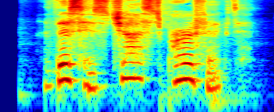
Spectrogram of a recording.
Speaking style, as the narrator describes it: she sighed

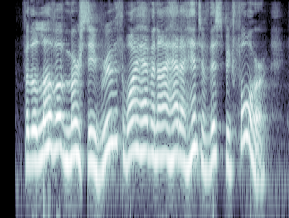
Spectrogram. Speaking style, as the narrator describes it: he cried

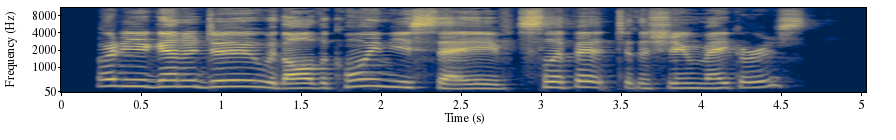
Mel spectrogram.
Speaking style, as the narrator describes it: he laughed

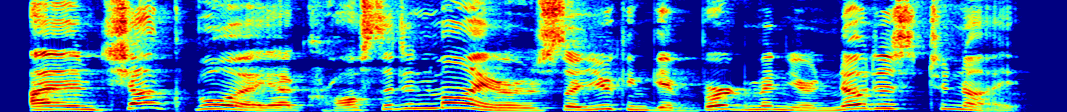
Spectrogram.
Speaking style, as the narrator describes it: He burst in upon Lorelei like a gale, shouting

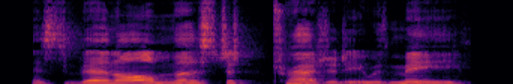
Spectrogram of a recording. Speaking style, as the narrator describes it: said the doctor gloomily

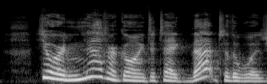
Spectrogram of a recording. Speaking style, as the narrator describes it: she cried

